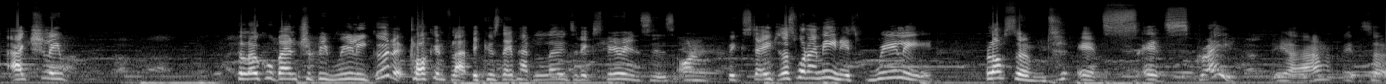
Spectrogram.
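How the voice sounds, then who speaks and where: A woman's voice: on the high side, rough recording. A woman in her forties from Hong Kong, talking chattily in an interview, laughing often and searching for words. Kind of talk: casual interview.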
